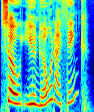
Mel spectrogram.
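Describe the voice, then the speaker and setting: A kind, earnest male storybook elephant, played by a woman, pitched high and swinging widely. He speaks slowly and gently, with sincere, protective emphasis. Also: animated, no room sound, clean studio sound. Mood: concerned. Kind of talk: children's storybook read-aloud.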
